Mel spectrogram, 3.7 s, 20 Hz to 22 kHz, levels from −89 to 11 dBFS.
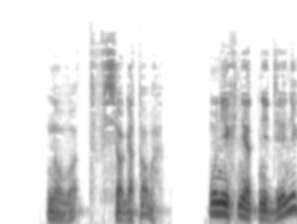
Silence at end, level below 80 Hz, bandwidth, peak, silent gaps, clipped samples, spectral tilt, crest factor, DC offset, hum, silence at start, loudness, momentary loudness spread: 0 s; -52 dBFS; 13 kHz; -6 dBFS; 2.15-2.55 s; under 0.1%; -5.5 dB/octave; 18 dB; under 0.1%; none; 0.6 s; -23 LUFS; 16 LU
